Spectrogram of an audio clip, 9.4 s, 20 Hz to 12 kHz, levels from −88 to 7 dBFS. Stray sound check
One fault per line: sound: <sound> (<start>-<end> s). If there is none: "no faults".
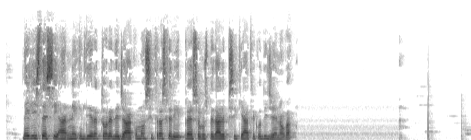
no faults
